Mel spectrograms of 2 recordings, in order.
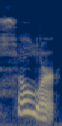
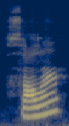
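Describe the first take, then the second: First: The first vowel is a long O sound. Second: The first vowel is a short O sound. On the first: The speaker calls it right. "have the long O sound" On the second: The speaker calls it wrong. "having short O"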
